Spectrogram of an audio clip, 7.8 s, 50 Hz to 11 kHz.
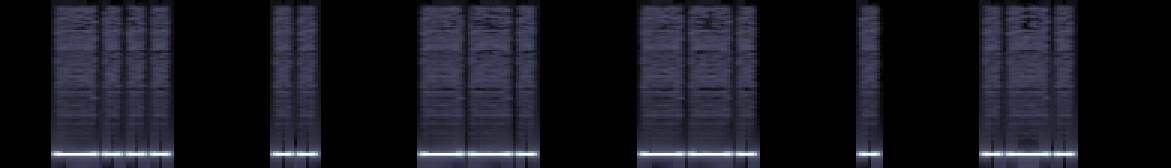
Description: Morse code, heard as a keyed tone, about 15 wpm, spaced as for 8 wpm, 1000 Hz. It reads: BIGGER
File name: qotdfiles / 8wpm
